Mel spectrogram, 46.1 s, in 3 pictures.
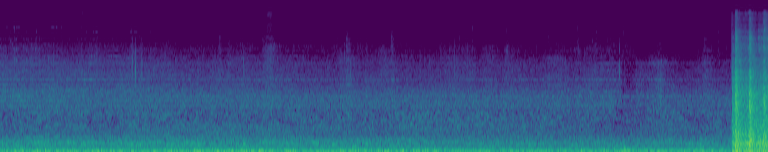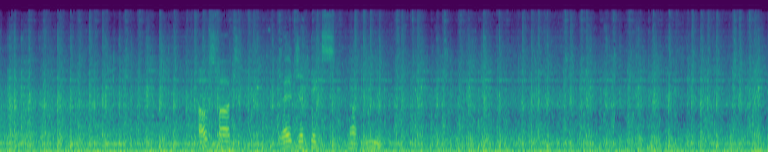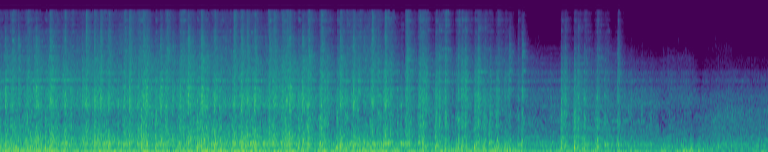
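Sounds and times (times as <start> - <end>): wheels clicking over rail joints: 14.6 - 43.8.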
